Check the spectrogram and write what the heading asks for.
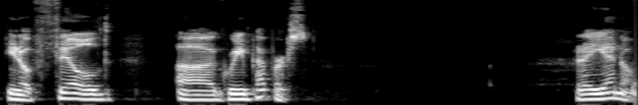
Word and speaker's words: relleno: Relleno. It's like a double L sort of thing. Relleno. In Spanish, and all you Spanish speakers, feel free to correct my pronunciation. Relleno.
